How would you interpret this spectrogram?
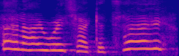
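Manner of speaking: ordinary talk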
